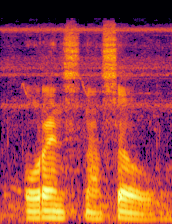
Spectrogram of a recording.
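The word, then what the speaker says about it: Oranje-Nassau: Memang tulisannya Oranje, cuma anunya kan Orange Nassau. Orange Nassau. Oh, Orange Nassau ya. Bacanya.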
